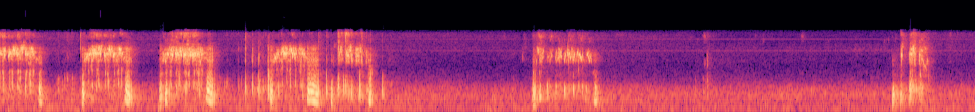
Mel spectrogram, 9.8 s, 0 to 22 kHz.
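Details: Black stork nestlings in a nest on an oak in Poland, 11 August 2017, during feeding, captured by a nest camera: harsh rasping begging bursts repeated in quick succession, then pauses with a few further rasps.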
